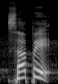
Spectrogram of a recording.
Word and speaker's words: sape: Did I say it right? Sappe. Sappe. Sape. Okay. That's how you say it.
